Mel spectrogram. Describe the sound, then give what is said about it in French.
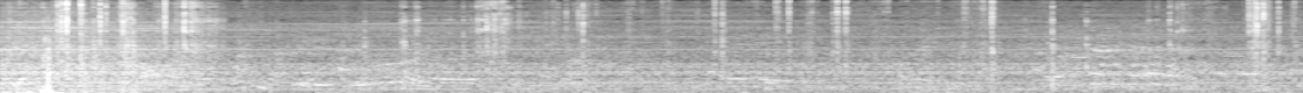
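Glass pliers snap off excess cut glass in a stained-glass master glassmaker training workshop at a lycée in Yzeure. Sharp, brief cracks and clicks come at irregular intervals over a faint background. “Là, j'essaie juste de retirer en fait le verre en fait qui me dépasse de ma coupe donc euh, j'essaye au maximum de, me rapprocher. J'utilise une pince pour euh, venir pincer le verre et ensuite je viens exercer une force”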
